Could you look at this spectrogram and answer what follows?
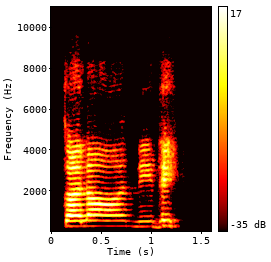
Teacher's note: Dhi is short, dhi is mahaprana, and the visarga is lifted and dropped.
